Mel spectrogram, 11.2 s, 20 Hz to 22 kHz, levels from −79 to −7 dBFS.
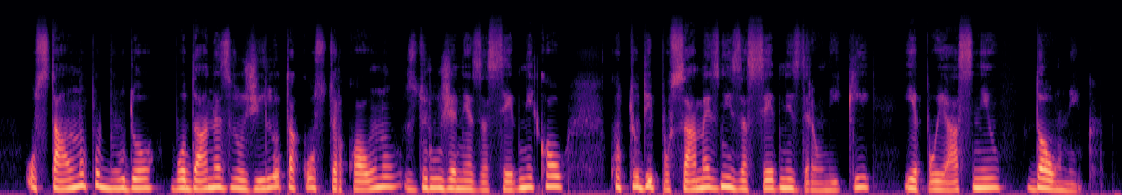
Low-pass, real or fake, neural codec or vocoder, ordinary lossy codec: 19.8 kHz; fake; autoencoder, 48 kHz, 32 numbers a frame, DAC-VAE, trained on Japanese speech; none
